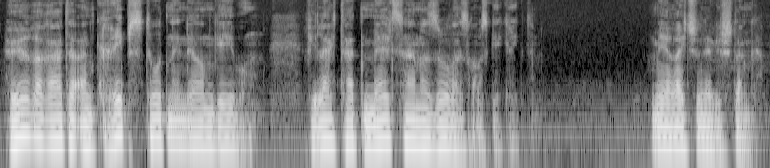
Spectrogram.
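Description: A man's voice: low voice, a little slow, creaky, mellow, slightly rough, full character voice. An actor playing a cautious, grumbling male radio editor who is uneasy and reluctant, in a naturalistic radio drama. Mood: disgusted, uneasy. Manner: wary, grumbling.

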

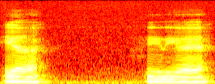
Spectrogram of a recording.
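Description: A man's voice: low-pitched, slow, smooth. An actor playing a submissive, broken male serf who answers dutifully, in a 1950s German radio drama. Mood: subdued. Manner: flat, subdued, servile monotone. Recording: dull, muffled 1950s radio recording.

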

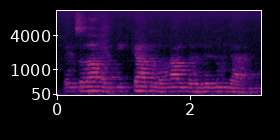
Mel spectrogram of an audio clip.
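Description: A woman's voice: low voice, fairly even intonation, normal speed, close to an everyday voice. A woman playing a passionate working-class Sicilian who recalls her hard life in a dramatic, emphatic stage monologue with a Sicilian accent. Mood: grave, grieving. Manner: dramatic, emphatic storytelling with repetitions. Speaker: stage actress and singer in a monologue. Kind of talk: theatrical monologue with folk singing. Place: theatre stage with live guitar. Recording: echoey theatre, distant mic, guitar music.

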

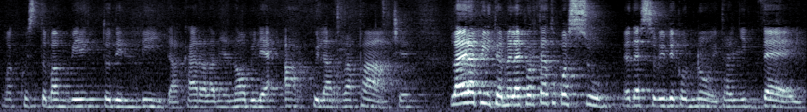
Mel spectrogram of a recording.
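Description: A woman's voice: mid-range voice, brisk, natural voice. A woman playing a jealous, scornful queen of the gods, scolding her husband sarcastically in a theatrical radio comedy. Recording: echoey hall with faint noise.

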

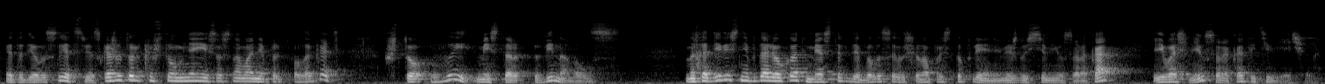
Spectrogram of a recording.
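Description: An actor playing a courteous, methodical police inspector in an audio drama, speaking in a polite, deliberate and pointed way. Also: male voice, mid-range voice, big pitch swings, reverberant, dull audio. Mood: formal, insistent. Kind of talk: audio drama acting, interrogation.

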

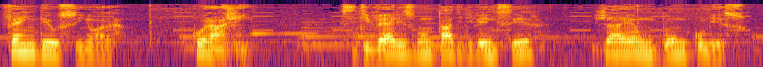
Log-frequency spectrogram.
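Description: A man plays an encouraging, earnest medium in a radio drama. He speaks slowly with a lively swing in pitch, over clear music. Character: encouraging male medium comforting the sick. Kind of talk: scripted radio drama acting. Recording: muffled audio over music.

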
